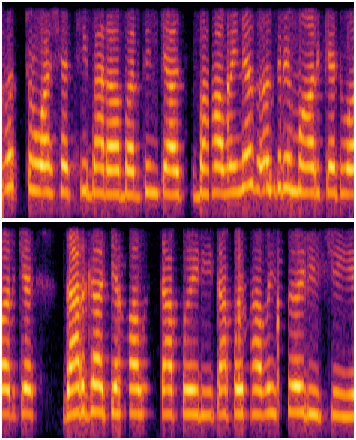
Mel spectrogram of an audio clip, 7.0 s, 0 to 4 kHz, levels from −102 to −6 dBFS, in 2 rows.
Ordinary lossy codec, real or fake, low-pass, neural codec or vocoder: none; real; 3.6 kHz; none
